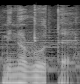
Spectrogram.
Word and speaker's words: Minolta: The pronunciation in Japanese is Minoruta, an abbreviation for Machinery and Instruments Optical by Teschema.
